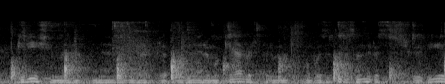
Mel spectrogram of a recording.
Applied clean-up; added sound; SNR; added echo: none; Walk, footsteps; 2 dB; reverberation time 1.1 s.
